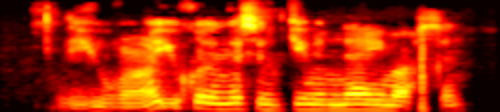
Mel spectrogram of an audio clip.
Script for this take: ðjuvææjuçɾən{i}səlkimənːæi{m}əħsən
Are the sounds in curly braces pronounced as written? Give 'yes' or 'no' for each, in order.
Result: no, yes

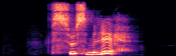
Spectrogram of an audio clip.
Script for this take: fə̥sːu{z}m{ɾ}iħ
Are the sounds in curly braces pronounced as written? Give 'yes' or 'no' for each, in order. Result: no, no

